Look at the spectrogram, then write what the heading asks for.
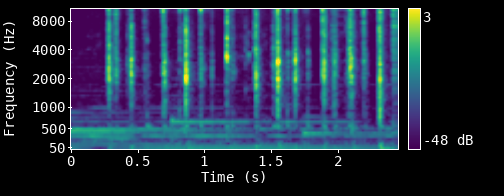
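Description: Rapid keystrokes on a computer keyboard, a quick run of crisp clicks and taps at an uneven rhythm, close and clear over a steady low hum.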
